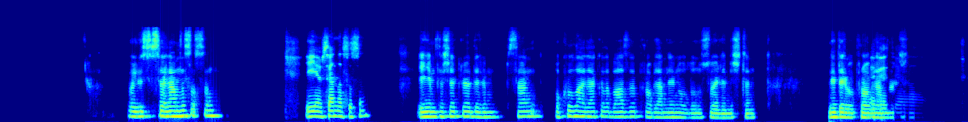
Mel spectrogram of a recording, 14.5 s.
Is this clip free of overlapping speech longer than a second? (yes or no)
yes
